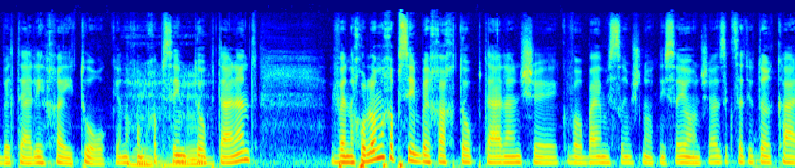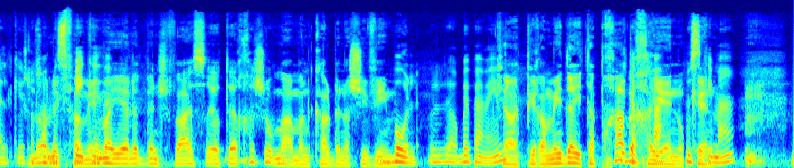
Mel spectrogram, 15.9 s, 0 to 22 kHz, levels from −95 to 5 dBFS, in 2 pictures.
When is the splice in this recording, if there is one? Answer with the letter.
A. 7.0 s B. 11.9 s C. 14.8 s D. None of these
C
